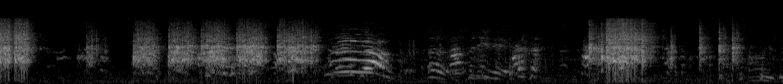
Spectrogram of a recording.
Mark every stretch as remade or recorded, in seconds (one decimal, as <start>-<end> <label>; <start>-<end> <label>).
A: 0.0-4.1 recorded; 4.1-5.0 remade; 5.0-7.8 recorded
